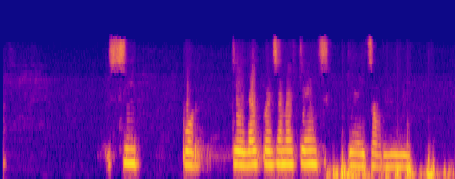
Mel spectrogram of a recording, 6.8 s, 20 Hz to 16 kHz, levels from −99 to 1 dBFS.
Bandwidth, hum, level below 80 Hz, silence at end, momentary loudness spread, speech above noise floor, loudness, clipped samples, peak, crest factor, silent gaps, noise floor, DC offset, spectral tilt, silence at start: 7.8 kHz; none; -32 dBFS; 0.1 s; 9 LU; 60 dB; -16 LUFS; under 0.1%; -4 dBFS; 14 dB; none; -74 dBFS; under 0.1%; -7 dB/octave; 1.6 s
